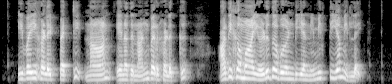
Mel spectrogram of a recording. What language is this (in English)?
Tamil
